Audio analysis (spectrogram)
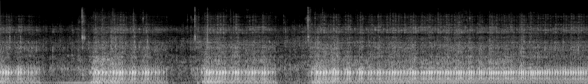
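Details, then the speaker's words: YD100 two-stroke bike engine after piston ring fix, riding: buzz keeps dropping out and picking back up at part throttle, jerky, bogging and nearly dying around half throttle; carburetor running too rich. "very jerky i can feel it going in and out of power"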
